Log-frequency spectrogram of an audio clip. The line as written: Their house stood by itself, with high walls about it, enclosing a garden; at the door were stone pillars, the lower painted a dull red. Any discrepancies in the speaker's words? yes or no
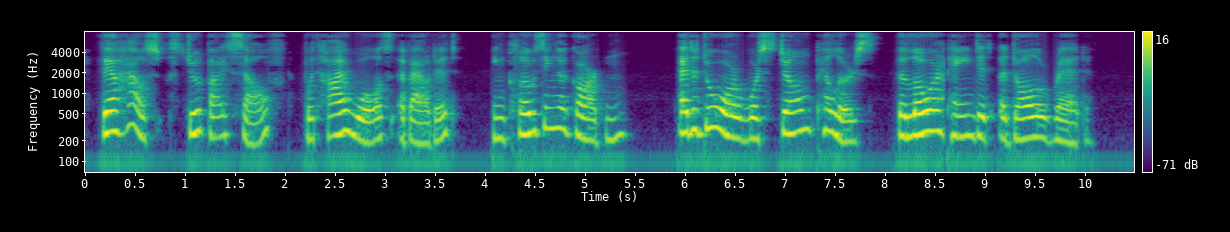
no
